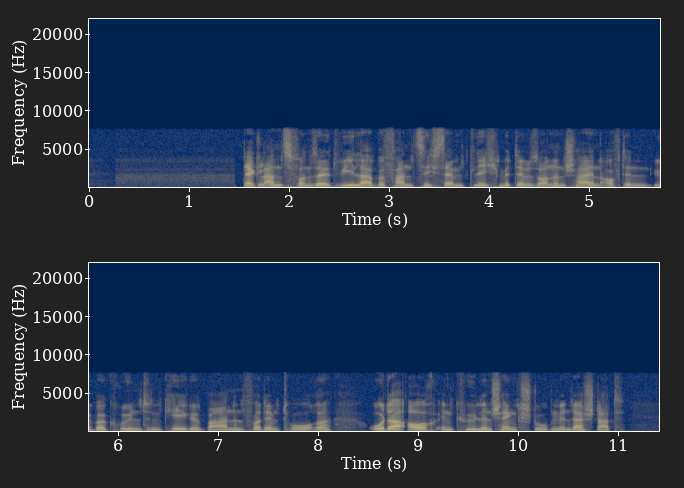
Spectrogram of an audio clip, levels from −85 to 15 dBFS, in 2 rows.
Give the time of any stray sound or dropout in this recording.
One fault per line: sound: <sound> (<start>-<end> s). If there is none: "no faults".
no faults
